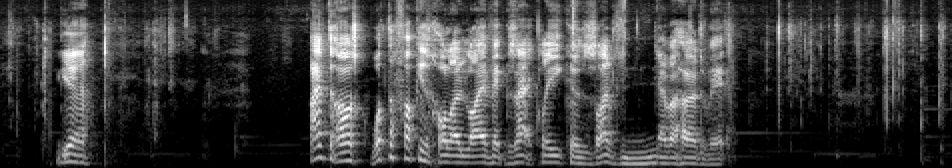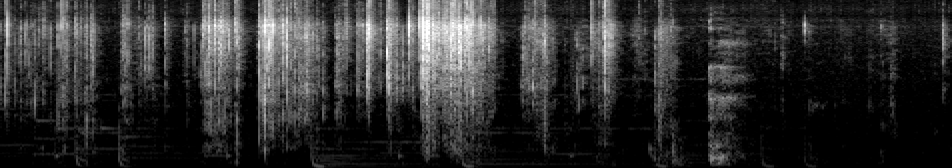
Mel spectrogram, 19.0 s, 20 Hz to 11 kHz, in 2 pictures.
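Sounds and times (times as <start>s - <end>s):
plastic wrapper crinkling and tearing: 0.0s - 2.1s, 4.8s - 16.5s
background music: 0.0s - 19.0s.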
